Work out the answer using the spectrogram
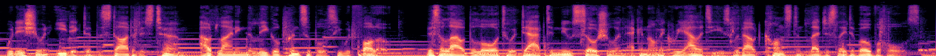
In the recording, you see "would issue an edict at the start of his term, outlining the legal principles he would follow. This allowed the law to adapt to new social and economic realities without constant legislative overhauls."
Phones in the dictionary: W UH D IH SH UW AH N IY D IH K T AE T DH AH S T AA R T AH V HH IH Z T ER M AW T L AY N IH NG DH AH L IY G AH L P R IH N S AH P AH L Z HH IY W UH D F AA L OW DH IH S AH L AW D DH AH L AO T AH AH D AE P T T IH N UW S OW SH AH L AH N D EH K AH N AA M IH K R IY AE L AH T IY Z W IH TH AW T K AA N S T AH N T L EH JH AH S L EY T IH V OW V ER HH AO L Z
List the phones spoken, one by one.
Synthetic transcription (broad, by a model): W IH D IH SH UW AH N IY D IH K T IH T DH AH S T AA R T AH V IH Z T ER M AW T L AY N IH NG DH AH L IY G L P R IH N S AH P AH L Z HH IY W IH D F AA L OW DH IH S AH L AW D DH AH L AO T AH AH D AE P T T IH N UW S OW SH L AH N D EH K AH N AA M IH K R IY AE L AH T IY Z W IH TH AW T K AA N S T AH N T L EH JH AH S L EY T IH V OW V ER HH AO L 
